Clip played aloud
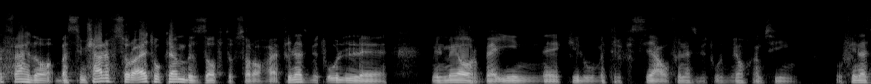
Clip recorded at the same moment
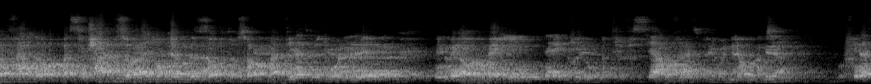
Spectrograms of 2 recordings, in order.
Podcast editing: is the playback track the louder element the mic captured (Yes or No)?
Yes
